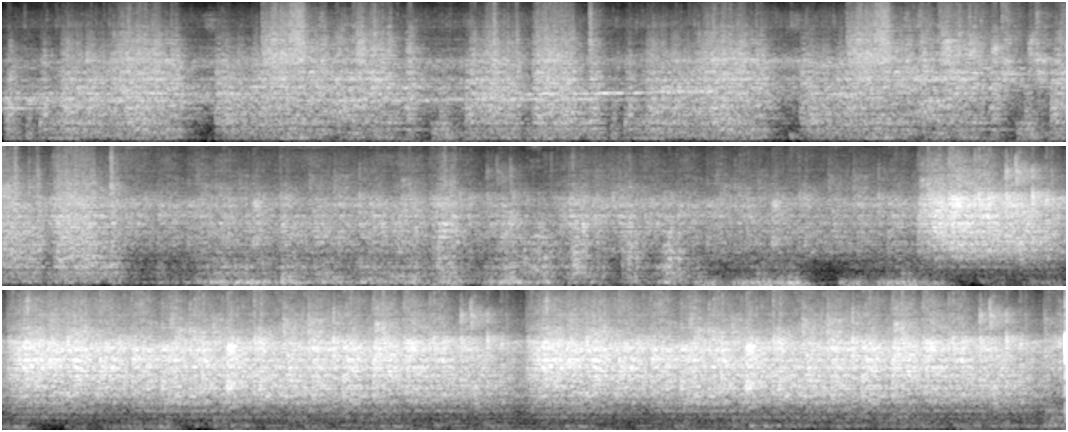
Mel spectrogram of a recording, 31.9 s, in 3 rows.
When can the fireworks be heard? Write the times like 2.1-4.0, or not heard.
not heard.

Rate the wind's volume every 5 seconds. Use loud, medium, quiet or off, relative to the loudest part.
loud, loud, loud, loud, quiet, quiet, quiet.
